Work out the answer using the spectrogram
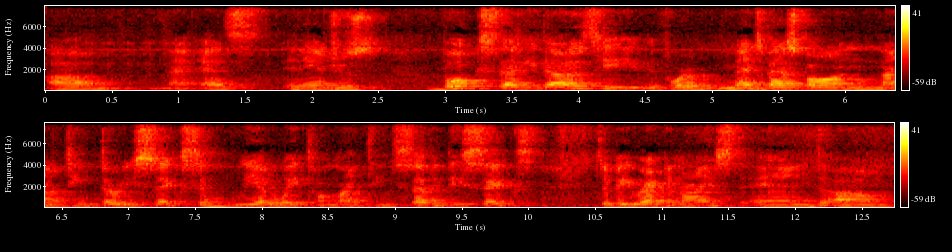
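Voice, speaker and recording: A woman with a slight New Jersey accent talks at a fairly slow pace with fairly even intonation. The recording has audible room echo and noticeable background noise. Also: fairly low pitch for a woman. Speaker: retired basketball coach. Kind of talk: panel discussion.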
